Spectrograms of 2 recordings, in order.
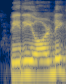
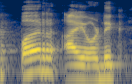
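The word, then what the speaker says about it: periodic: पीरियोडिक लगता है देखने में, पर इसका पढ़ने का तरीका है पर आयोडिक क्लीवेज ऑफ ग्लाइकोल्स, ठीक है।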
